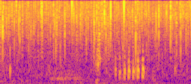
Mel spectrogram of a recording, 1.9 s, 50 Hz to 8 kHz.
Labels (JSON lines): {"label": "biophony", "recorder": "SoundTrap 300"}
